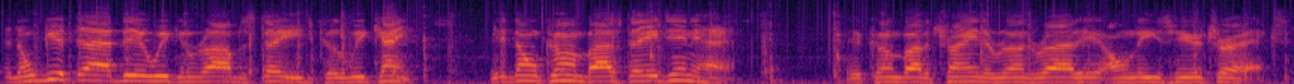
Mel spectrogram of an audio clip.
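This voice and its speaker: Guy playing a skeptical cowboy outlaw, twang, high voice, old radio drama, bit of noise. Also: steady tone, moderate pace, a bit bright, low-quality recording. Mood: dismissive. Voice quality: rustic cowboy speech. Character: gruff, skeptical male western outlaw. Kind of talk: old-time radio western acting.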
